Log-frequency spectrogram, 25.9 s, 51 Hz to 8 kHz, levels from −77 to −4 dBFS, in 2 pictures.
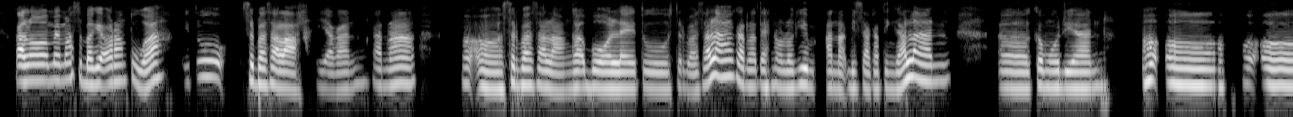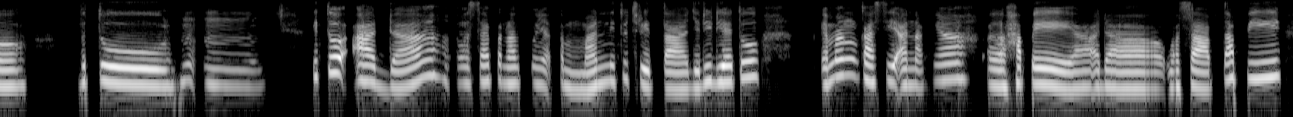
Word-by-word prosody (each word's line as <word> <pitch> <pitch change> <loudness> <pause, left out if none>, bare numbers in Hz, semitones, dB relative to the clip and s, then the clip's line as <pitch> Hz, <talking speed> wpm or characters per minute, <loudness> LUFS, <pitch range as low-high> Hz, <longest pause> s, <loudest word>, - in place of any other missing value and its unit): Kalau 245 +1 +5
memang 255 +1 -1
sebagai 215 -5 +2
orang 235 +3 +2
tua, 245 +2 +2 0.2
itu 285 +4 -4 0.2
serba 220 -4 +1
salah, 185 -5 +4 0.2
ya 185 -2 -8
kan. 180 +5 -7
Karena 215 +1 0 0.5
heeh, 190 -5 -1
serba 210 -2 +1
salah 185 -4 0
nggak 185 0 +1
boleh, 180 -1 +3
itu 175 -1 -4
serba 170 -3 -7
salah, 295 - +4
karena 220 -8 -1
teknologi 195 +1 -1 0.2
anak 180 -1 -4
bisa 180 0 -5
ketinggalan. 240 +8 +1 0.5
Eee, 180 -1 -1
kemudian 185 0 0 0.3
heeh 210 -4 +3 0.3
heeh, 205 -2 +2 0.7
betul, 215 -4 +3
mhm. 200 -5 -13 0.5
Itu 345 +5 +1 0.2
ada, 230 - 0 0.2
e - - -13
saya 235 +1 -2
pernah 220 -3 -3
punya 210 -4 -8
teman 185 +3 -3
itu 240 +3 -7
cerita, 180 -5 -1
jadi 185 +6 -2
dia 235 +1 +5
itu 280 +4 0 0.7
emang 300 +7 0
kasih 240 -1 +1
anaknya, 245 +7 -3 0.2
eee, 200 -1 0
HP, 220 +3 -2 0.4
ya, 180 - -3 0.2
ada 190 0 -2 0.5
WhatsApp, 185 -1 0
tapi 275 +2 0
205 Hz, 120 wpm, -20 LUFS, 185-240 Hz, 0.7 s, Kalau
